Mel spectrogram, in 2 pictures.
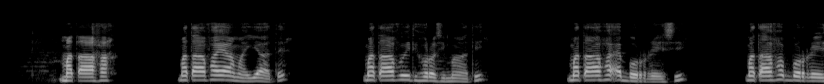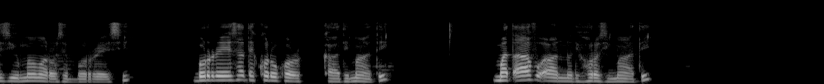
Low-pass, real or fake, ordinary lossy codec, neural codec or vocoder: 7.2 kHz; real; MP3, 64 kbps; none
